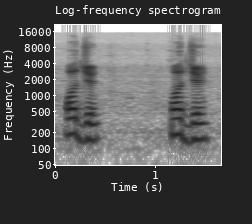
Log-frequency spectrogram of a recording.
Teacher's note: করে সাকিন থাকলে কলকলা আর কলকলা হরফ ধাক্কা দিয়ে পড়তে হবে জিমে সাকিন কলকলা ধাক্কা হবে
